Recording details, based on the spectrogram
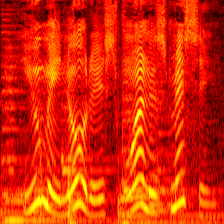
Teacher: He stresses the word you, notice, one, and missing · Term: rhythm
